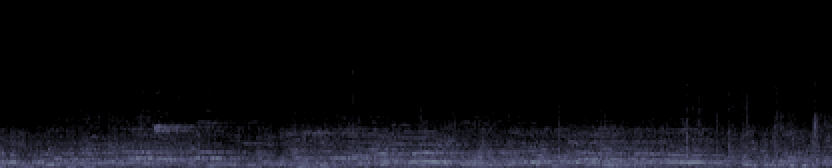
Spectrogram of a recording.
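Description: Sneakers squeak sharply on a hard court floor.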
